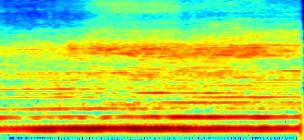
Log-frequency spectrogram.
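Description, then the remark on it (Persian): Two loud motorcycles pass by, their rumbling engines droning steadily with a deep, buzzing low hum that swells slightly midway and stays strong throughout. No one speaks. “چه موتور پر سر و صدایی بود، دو تا بودن فکر کنم.”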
